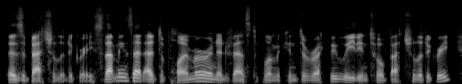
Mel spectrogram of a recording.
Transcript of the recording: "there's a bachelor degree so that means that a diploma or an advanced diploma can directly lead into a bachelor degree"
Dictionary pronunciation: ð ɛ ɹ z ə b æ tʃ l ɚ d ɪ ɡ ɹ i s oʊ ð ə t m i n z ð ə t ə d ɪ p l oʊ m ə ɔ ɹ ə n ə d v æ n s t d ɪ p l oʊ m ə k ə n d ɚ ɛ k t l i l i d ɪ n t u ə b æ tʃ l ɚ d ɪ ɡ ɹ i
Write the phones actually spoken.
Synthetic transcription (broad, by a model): ð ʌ ɹ z ə b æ tʃ l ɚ d ɪ ɡ ɹ i s oʊ ð ə t m i n z ð ə t ə d ɪ p l oʊ m ə ɹ ə n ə d v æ n s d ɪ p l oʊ m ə k ə n d ɚ ɛ k t l i l i d ɪ n t u ə b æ tʃ l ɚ d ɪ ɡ ɹ i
